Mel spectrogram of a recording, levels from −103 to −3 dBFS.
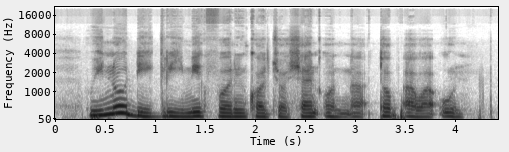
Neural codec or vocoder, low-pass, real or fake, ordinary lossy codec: vocoder, 48 kHz, 128 mel bands, Vocos; none; fake; none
